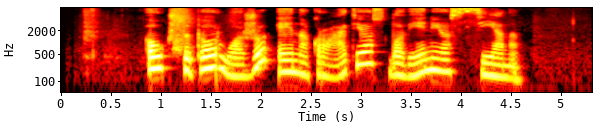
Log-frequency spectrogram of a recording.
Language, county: Lithuanian, Marijampolė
